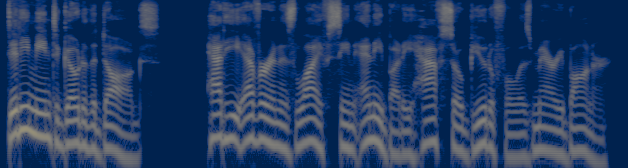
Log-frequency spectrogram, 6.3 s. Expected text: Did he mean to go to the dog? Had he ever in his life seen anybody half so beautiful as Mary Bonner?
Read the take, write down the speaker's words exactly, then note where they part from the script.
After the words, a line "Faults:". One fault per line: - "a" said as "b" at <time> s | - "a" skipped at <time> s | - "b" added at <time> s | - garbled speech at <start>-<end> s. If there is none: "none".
Did he mean to go to the dogs? Had he ever in his life seen anybody half so beautiful as Mary Bonner?
Faults:
- "dog" said as "dogs" at 1.0 s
